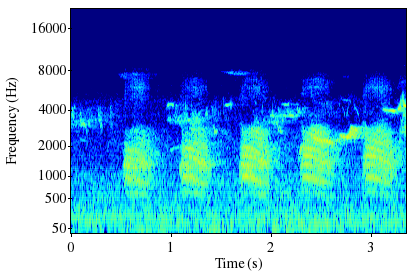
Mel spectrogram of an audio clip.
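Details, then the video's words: Birds on a spring late afternoon, 5.3.2023: five loud, harsh, grating calls delivered at a steady pace of roughly one every 0.6 seconds, with thin high chirps between them. "Spring birds chirping (birds chirping late afternoon)"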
